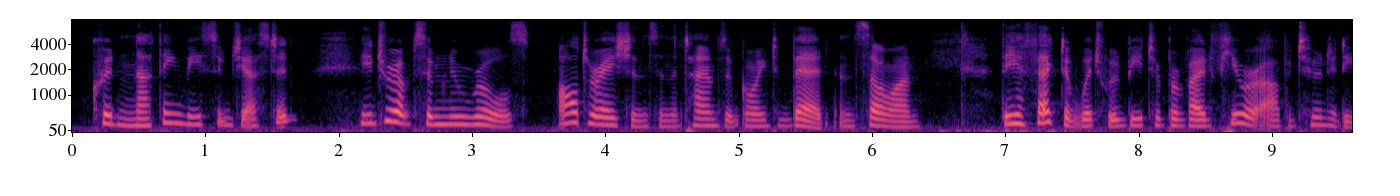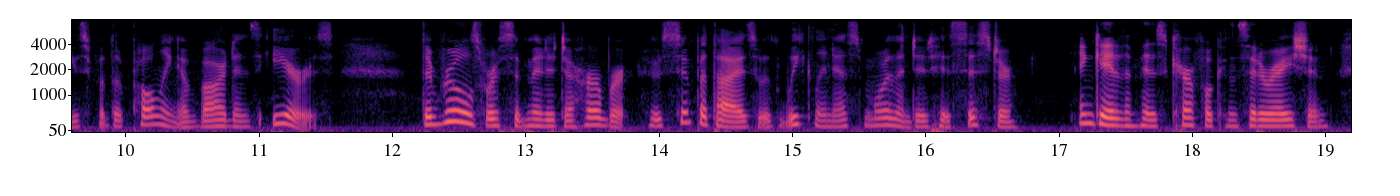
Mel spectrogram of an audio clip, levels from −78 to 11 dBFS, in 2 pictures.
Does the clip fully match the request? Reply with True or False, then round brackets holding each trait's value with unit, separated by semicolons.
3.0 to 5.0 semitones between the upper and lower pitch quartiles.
True (4.7 semitones)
